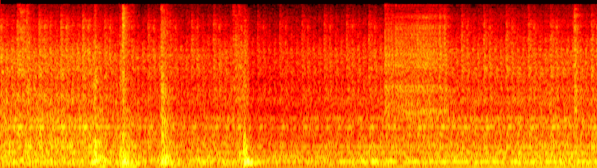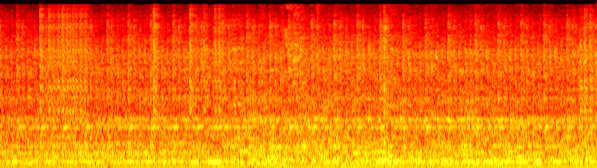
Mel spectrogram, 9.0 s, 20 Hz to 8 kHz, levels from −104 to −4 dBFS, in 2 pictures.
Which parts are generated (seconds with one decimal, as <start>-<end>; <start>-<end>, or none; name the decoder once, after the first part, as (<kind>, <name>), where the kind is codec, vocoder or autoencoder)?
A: 3.0-4.3 (vocoder, Vocos)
